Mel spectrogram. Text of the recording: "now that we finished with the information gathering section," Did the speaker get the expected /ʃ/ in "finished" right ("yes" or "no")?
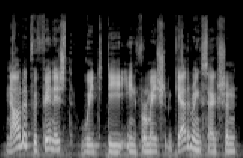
yes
